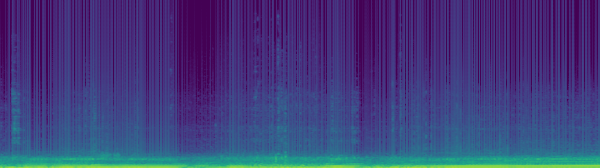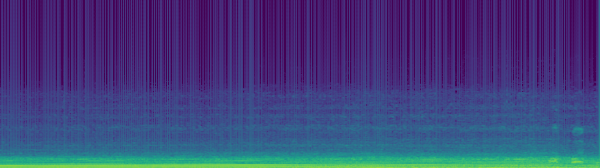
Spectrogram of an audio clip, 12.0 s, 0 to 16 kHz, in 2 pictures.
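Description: Mercedes C250 Coupé engine heard from inside the cabin under hard acceleration on track. It dips briefly about two seconds in, then its note climbs slowly and steadily as it pulls through one long gear.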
